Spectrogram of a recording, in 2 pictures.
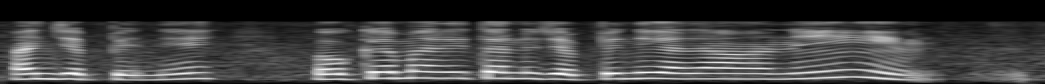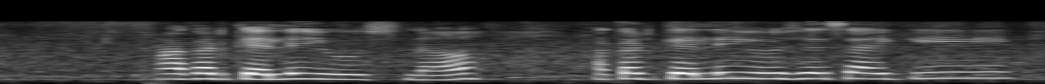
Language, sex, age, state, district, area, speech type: Telugu, female, 45-60, Andhra Pradesh, Visakhapatnam, urban, spontaneous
